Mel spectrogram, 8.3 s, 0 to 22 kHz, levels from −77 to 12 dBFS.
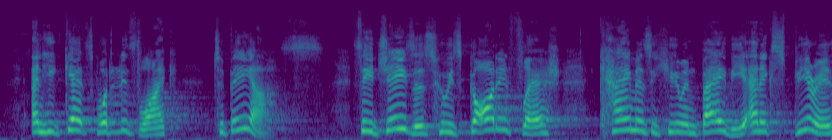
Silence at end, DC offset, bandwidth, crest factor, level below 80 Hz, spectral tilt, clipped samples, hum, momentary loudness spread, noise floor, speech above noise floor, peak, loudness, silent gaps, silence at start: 0 s; under 0.1%; 14.5 kHz; 18 dB; -62 dBFS; -4.5 dB/octave; under 0.1%; none; 10 LU; -50 dBFS; 29 dB; -4 dBFS; -21 LUFS; none; 0.35 s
